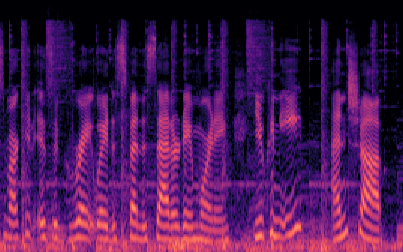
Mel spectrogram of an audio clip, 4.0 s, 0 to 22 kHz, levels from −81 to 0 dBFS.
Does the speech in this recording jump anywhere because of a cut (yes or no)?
no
